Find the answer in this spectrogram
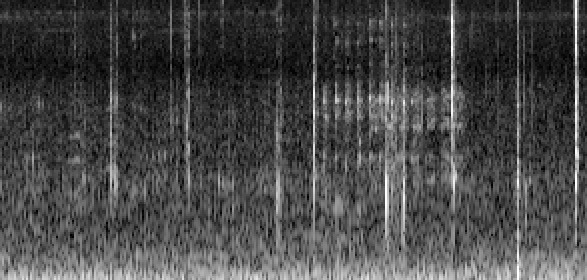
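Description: Close-up mouth sounds of a man chewing grilled catfish: scattered sharp wet clicks and smacks, with a short run of small rapid crackles about three seconds in.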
